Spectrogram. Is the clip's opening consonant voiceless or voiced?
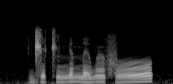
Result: voiced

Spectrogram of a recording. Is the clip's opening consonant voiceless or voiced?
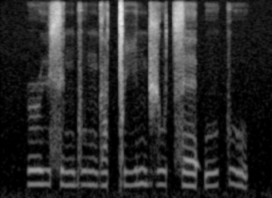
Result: voiced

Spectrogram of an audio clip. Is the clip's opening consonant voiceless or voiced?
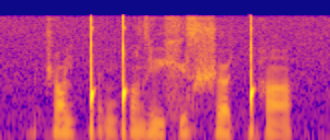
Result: voiceless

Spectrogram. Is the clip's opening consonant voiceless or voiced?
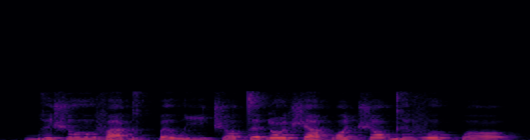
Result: voiced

